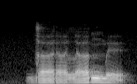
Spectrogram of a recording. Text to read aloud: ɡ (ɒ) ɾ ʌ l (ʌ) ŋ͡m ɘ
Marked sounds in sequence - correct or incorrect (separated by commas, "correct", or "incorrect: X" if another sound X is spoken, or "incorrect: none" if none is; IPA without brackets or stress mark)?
incorrect: ʌ, correct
